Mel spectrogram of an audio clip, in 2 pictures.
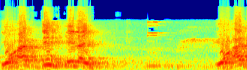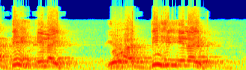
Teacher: بمد الواو او الياء التي تولدت عن الاشباع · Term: مد منفصل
